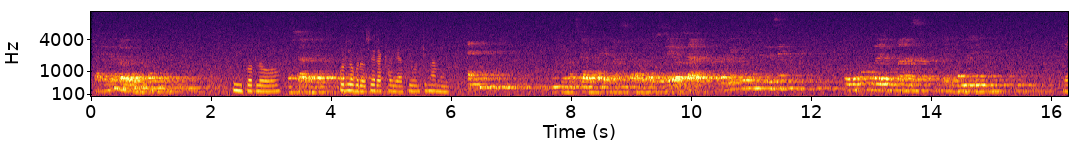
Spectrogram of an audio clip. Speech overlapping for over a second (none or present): none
